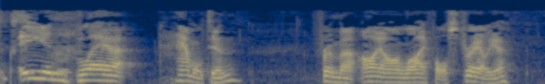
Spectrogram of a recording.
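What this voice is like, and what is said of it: Put-on Australian accent, not bad. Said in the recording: “my best Australian accent. ... It's not bad.”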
